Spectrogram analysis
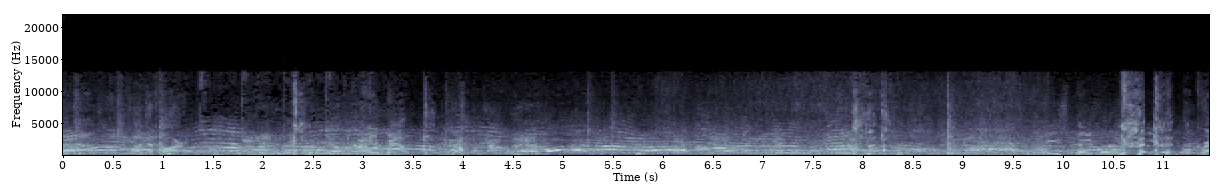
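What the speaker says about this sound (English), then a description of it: "The crowd is now starting to disperse." Protest crowd in Australia breaking up, dense overlapping chatter and shouting voices close by, with occasional coughs and scattered louder calls rising over a steady babble.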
